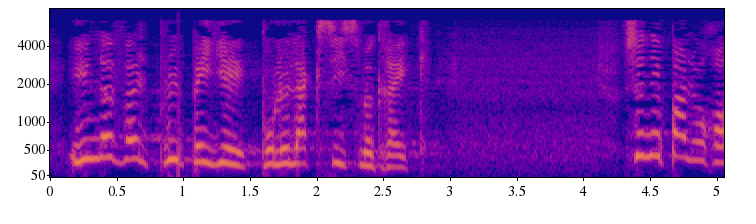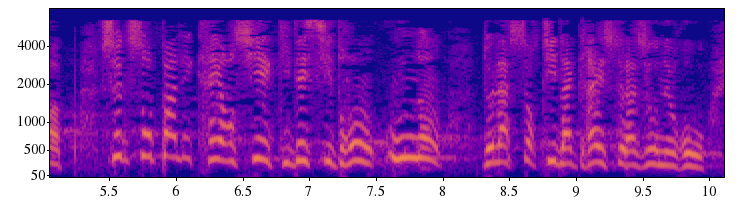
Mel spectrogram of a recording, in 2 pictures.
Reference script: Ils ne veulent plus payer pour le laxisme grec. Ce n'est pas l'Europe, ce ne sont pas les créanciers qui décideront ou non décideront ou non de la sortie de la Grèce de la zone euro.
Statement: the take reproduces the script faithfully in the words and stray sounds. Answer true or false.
false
